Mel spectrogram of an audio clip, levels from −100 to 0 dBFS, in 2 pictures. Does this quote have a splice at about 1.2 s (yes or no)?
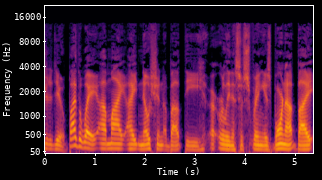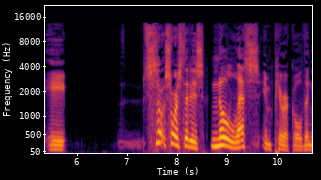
no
